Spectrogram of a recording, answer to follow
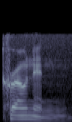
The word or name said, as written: kronen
